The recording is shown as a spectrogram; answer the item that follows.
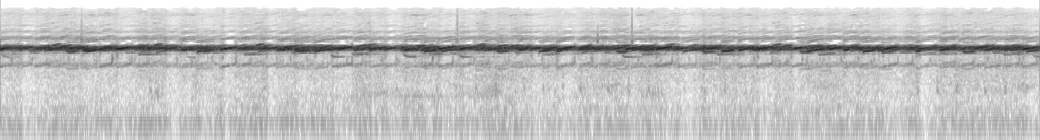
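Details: Spring peepers calling at night from a frog pond early in the year: a dense, unbroken chorus of high, shrill peeps merging into a steady ringing band, with many overlapping callers and a faint low hum beneath.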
